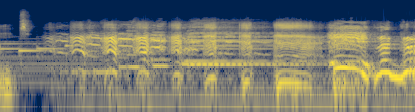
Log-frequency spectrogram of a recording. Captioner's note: laughter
